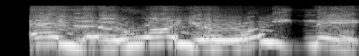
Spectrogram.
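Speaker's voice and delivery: put-on Wiltshire accent, pitched very high. Quoting a woman's first words as she came on screen, imitating a Wiltshire accent. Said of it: "it was a Wiltshire accent".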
